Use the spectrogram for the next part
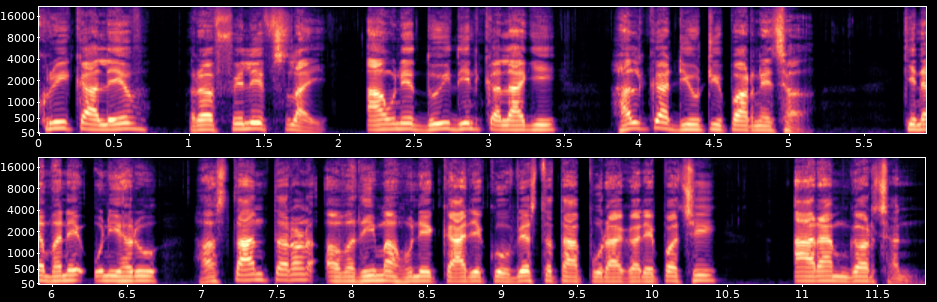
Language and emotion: Nepali, neutral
